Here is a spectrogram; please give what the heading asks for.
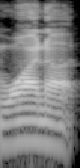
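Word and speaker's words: Wynaut: Why not? It's spelled Y at W Y N A U T, I think. And he goes, "Why not?" Sounds like he's saying, "Why not?"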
